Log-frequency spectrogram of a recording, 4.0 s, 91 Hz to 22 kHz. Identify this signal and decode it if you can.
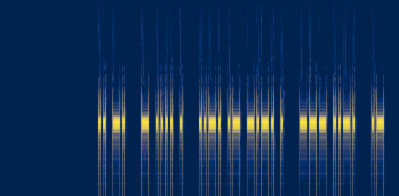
Morse code, heard as a keyed tone, about 50 wpm, 700 Hz. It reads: IN THE FACE OF A
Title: Sets of 5 Words Encore 50wpm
